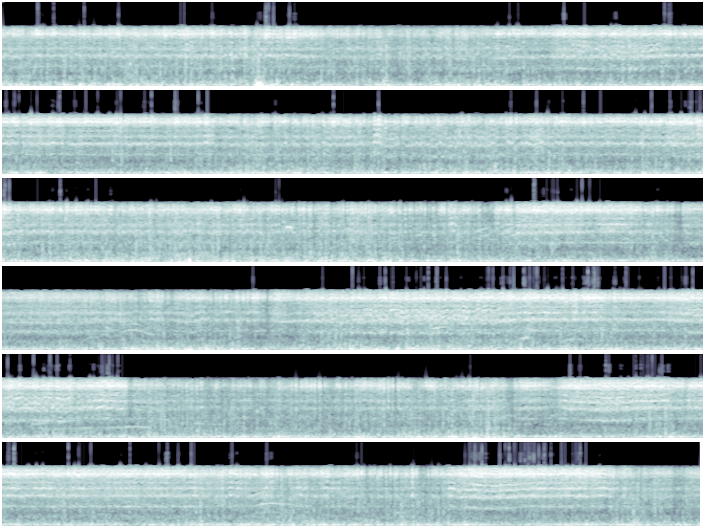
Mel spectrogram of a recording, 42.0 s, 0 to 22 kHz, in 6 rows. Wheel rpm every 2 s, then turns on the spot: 230, 230, 210, 220, 230, 230, 220, 230, 240, 230, 220, 230, 210, 220, 220, 230, 230, 230, 230, 230, 230.
none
